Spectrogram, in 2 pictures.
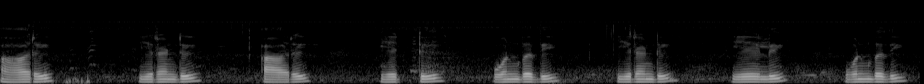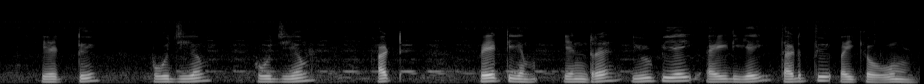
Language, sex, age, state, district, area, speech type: Tamil, male, 18-30, Tamil Nadu, Ariyalur, rural, read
